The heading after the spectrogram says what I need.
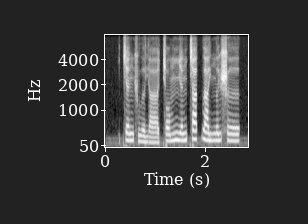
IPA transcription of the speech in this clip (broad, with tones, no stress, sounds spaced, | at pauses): c ɛ˧ ŋ ʂ u˨˩ ə̯ j aː˨˩ c ɔ˧˥ m ɲ ɛ˧˥ ŋ c a˦˥ t̚ l a˧ j ŋ ə˧˥ j ʂ əː˧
